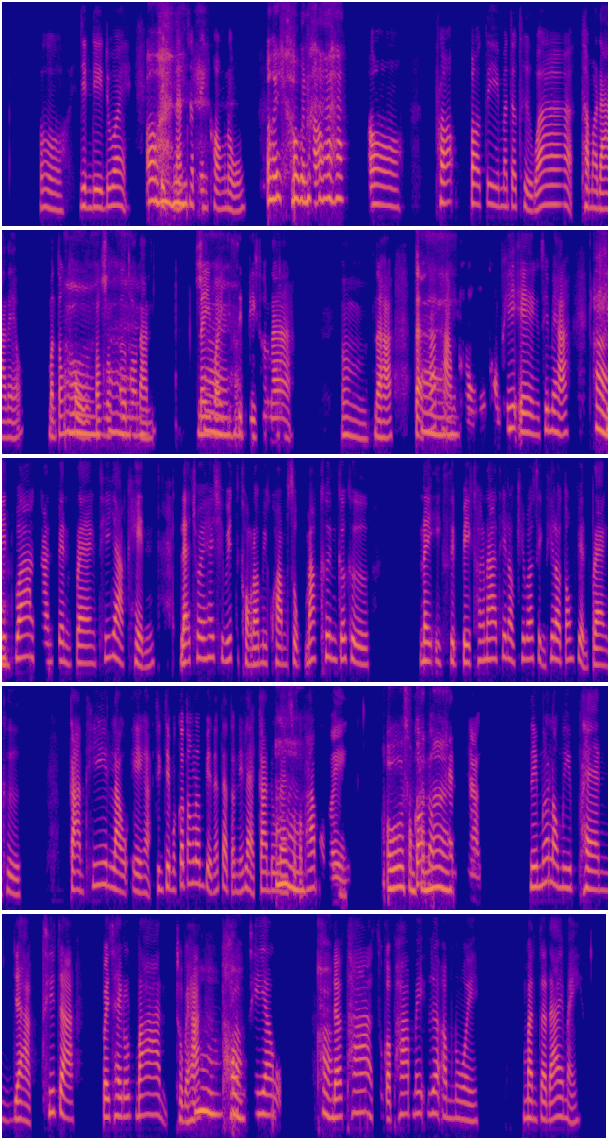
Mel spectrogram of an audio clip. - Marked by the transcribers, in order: laughing while speaking: "โอ้ย"; tapping; other background noise
- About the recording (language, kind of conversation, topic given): Thai, unstructured, คุณอยากให้ชีวิตของคุณเปลี่ยนแปลงไปอย่างไรในอีกสิบปีข้างหน้า?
